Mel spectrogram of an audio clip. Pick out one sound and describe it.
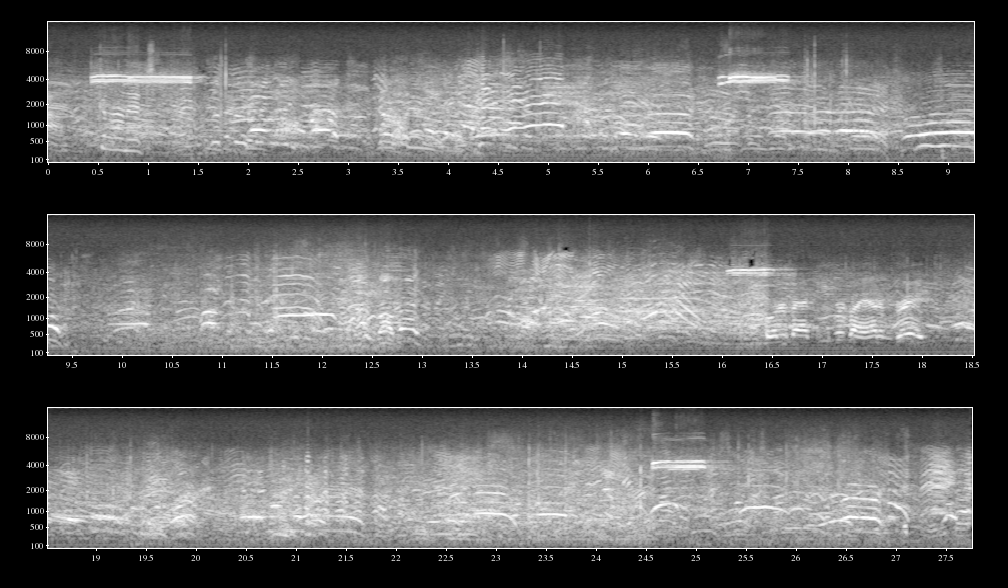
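A crowd of spectators talks and cheers outdoors.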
